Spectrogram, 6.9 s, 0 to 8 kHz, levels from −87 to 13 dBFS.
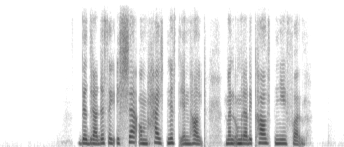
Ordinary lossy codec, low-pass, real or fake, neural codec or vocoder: Opus, 24 kbps; 7.2 kHz; fake; codec, 16 kHz, 1 kbps, FunCodec, trained on Chinese and English, 50 frames a second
